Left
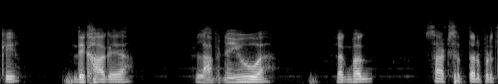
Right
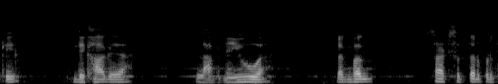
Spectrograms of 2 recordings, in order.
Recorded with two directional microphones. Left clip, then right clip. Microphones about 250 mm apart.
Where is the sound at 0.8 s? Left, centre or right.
Left.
